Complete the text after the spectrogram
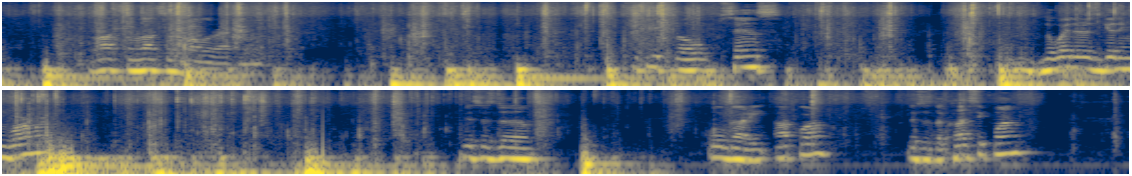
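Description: Bubble wrap crinkles and rustles as hands unwrap it.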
